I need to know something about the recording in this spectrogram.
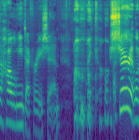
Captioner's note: laughs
